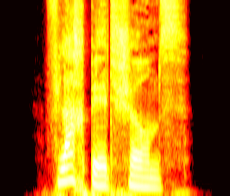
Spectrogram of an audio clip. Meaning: genitive singular of Flachbildschirm
- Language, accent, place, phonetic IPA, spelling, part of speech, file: German, Germany, Berlin, [ˈflaxbɪltˌʃɪʁms], Flachbildschirms, noun, De-Flachbildschirms.ogg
